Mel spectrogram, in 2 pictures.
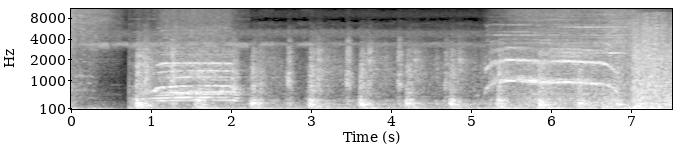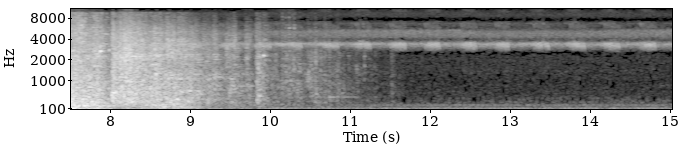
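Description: A train sounds two horn blasts over a rapid clatter of wheels on track, then a loud crash about seven seconds in. After the crash the noise dies away, leaving a faint steady high tone.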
